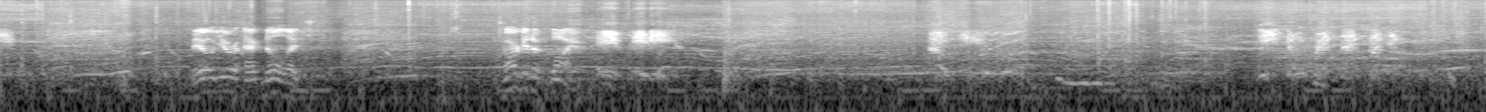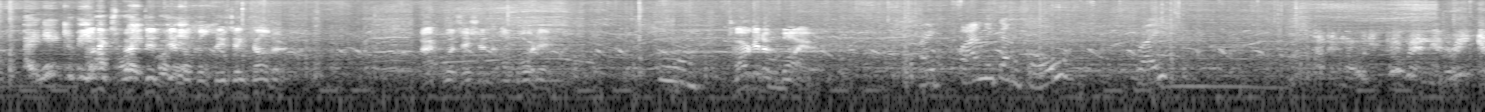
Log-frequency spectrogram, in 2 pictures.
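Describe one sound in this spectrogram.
Toy robots whir and buzz as they walk.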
